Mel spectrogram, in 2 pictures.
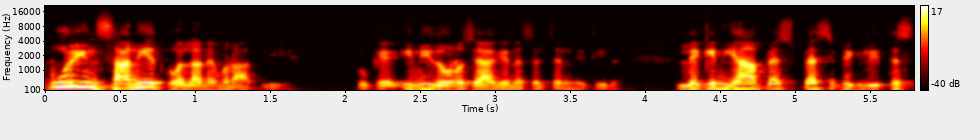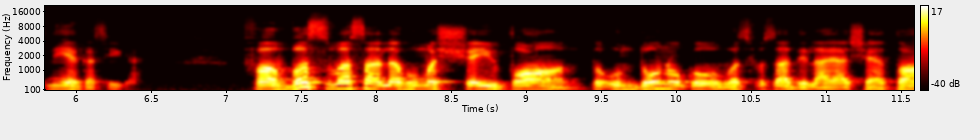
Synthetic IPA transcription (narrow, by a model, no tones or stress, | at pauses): puːɾiɪnsaːnijət̪̚koɐlːanemʊɾa̰ːd̪lḭja̰ɦɛ | kjõːkeʔɪnid̪oːnõseaːɡenɐsəlt͡ʃɐlnit̪ʰina | leːkɪnjɐɦãːpespɛːsɪfɪklit̪ɐsniakɐ̰sḭka̰ | fɐʋɐsʋəsalɐɦʊmɐʃːɐːt̪aːnt̪o̰ʔʊnd̪oːnõkoʋɐsʋəsad̪ɪla̰ːjaʃɛ̰ːt̪aː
